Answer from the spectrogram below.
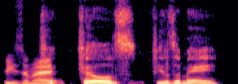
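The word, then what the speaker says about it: Fils-Aimé: Fils-a-may? – Yeah.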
